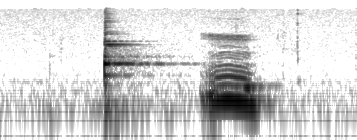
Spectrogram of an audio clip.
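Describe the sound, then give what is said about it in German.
A single bright clink of glasses touching in a toast, ringing briefly, followed by a short voiced sound from someone; otherwise quiet. “Es ist ein Unentschieden, wir müssen ihn beide trinken. Prost!”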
